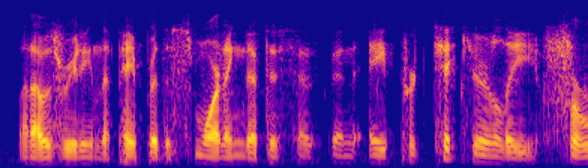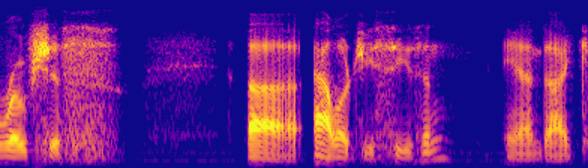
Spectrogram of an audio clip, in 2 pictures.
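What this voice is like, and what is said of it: Nasal, congested voice. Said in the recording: “I sound nasal ... even if I am nasal today”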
